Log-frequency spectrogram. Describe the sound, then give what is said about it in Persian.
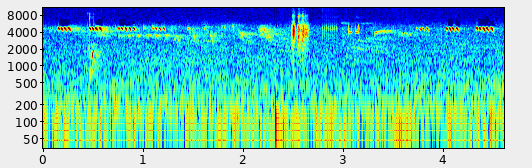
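A grasshopper chirps close by in repeated short, high-pitched pulses, stopping and starting in bursts over a steady low background rumble, with one brief knock partway through. “من میخوام از این ملخه اکس بگیرم.”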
